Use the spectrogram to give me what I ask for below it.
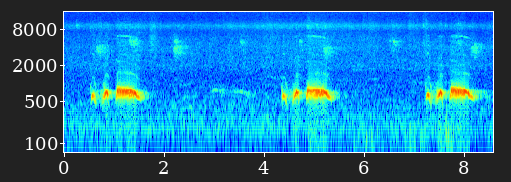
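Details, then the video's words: Spotted dove calling to challenge rivals, used as a lure: three phrases roughly three seconds apart. Each phrase has two brief low coos followed by a longer, level coo, with little background noise. "Suara Burung Terkuku Menekan Lawan Ampuh untuk Pancingan"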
